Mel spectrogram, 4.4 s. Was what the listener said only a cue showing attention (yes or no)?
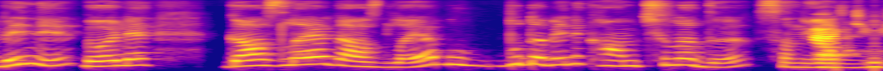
no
